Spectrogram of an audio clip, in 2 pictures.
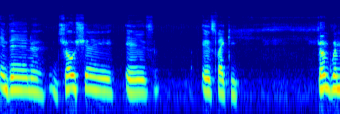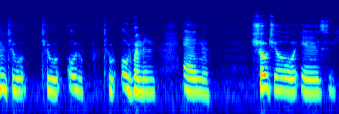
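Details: Adult male with self-reported speech impediment, embarrassed at how long a word took to say; speech disfluency from speech impediment.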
